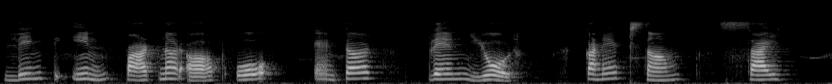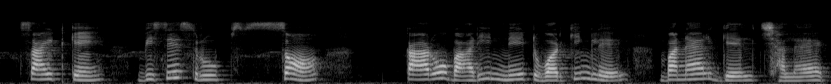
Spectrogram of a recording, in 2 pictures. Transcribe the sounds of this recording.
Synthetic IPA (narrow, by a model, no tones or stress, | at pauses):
lɪ̃ŋkʈɪnpaːɾʈnəɾəpo | ẽːɳʈəɾ | pɾenjoːɾ | kəneːk̚ʈsəm | saːɪʈkẽ | ʋɪʃeːsɾuːpsɔ̃ | kaːɾobaːɾineːʈʋəɾkɪ̃ŋɡleːl | bənɛlɡeːlt͡ʃʰəlɛːk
